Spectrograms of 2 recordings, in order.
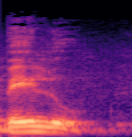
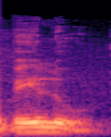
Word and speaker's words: Belu: Coincidentally, he's named by the Blue Hill Road, not Blue Hill Road, B-L-U-E, but Belu, Mr. Belu. – Okay. – That's how you pronounce it, right? – It's Belu.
